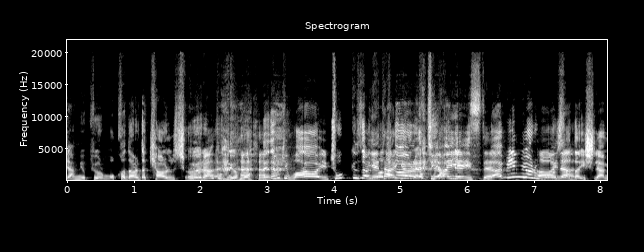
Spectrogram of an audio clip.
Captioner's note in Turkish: kahkaha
